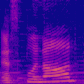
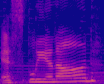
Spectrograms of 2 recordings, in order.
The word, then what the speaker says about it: esplanade: out to me another one was esplanade you know like down near beach beachy places you have esplanades i always used to say espleonard i just added an extra like sort of syllable in there because i guess i was a bit silly and um yeah until one day someone set me straight i was like oh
